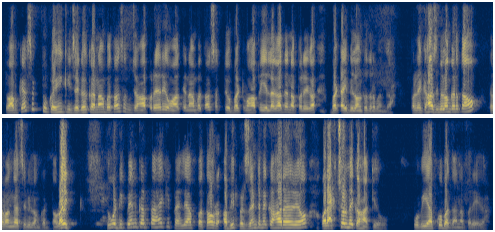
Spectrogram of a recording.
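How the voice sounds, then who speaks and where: High-voiced teacher drilling English phrases. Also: male voice, lively intonation. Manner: repeats phrases slowly for students to echo. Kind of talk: classroom English lesson in Hindi. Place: classroom.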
